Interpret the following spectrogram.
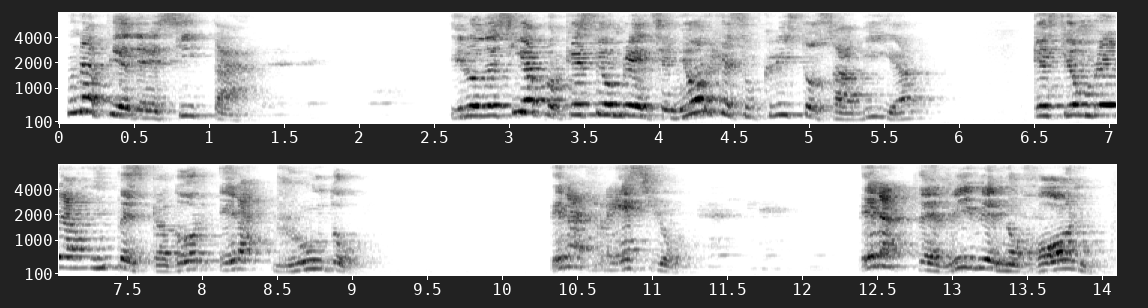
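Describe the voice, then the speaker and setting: A man preaching a sermon, explaining slowly and repeating phrases, often calling listeners brothers, dropping low and soft on asides. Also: animated. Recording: very echoey, from far off the mic.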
